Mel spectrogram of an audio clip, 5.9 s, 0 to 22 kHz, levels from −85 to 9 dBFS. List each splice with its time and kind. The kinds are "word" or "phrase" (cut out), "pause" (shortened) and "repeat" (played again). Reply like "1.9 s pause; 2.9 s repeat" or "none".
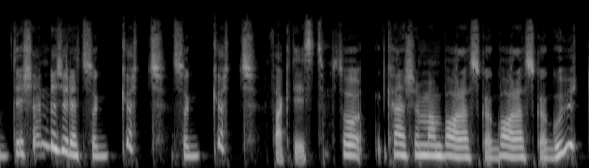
1.7 s repeat; 5.0 s repeat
